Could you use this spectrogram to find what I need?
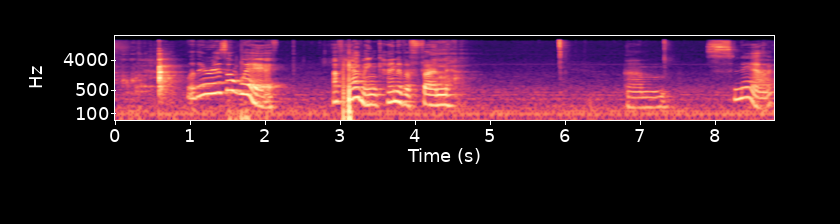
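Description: A middle-aged woman talks calmly close to a microphone.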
